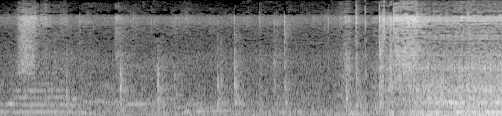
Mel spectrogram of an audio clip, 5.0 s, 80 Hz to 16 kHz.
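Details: Yamaha FZ150 single after timing chain repair that cured top-end noise; starter catches and it settles into a smooth, even, quiet idle with no ticking or rattle, where before it was "singing".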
